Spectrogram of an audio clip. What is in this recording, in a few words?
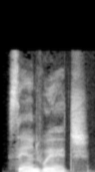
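"sandwich", English, female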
